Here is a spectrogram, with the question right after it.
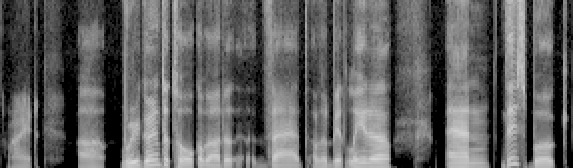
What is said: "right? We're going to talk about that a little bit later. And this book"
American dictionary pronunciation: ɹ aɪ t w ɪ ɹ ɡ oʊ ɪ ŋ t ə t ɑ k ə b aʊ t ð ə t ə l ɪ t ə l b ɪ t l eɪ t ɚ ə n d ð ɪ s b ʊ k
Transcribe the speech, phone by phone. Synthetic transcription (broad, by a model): ɹ aɪ t w ɪ ɹ ɡ oʊ ɪ ŋ t ə t ɑ k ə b aʊ t ð ə t ə l ɪ t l b ɪ t l eɪ t ɚ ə n ð ɪ s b ʊ k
